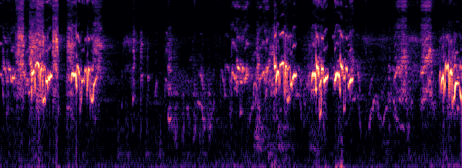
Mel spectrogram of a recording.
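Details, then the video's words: Budgerigars kept as pets giving loud, bright high chirps in short groups of two or three, with pauses between the bursts of warbling chatter. "Budgies Spreading Love 💕🐤 Joyful Chirping Sounds"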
